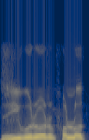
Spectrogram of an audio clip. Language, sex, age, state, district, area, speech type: Assamese, male, 30-45, Assam, Barpeta, rural, spontaneous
